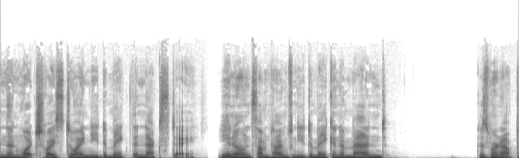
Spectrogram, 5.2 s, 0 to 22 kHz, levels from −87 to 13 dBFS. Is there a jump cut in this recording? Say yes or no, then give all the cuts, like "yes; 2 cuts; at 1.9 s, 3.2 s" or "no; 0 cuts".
yes; 2 cuts; at 2.1 s, 2.9 s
